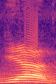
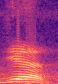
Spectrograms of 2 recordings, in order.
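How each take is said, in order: The two takes are said the same way.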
